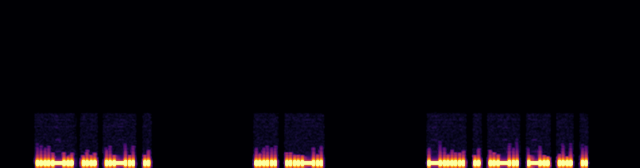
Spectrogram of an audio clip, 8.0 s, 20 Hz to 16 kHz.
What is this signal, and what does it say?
Morse code, heard as a keyed tone, about 25 wpm, 550 Hz. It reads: FIRE SF BERNIE
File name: Ultimate Word List / 25WPM Ultimate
